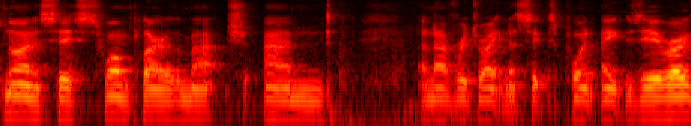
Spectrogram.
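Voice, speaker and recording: A man narrating a football management video game, calmly going through his team's signings in a steady, matter-of-fact way. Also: lowish voice. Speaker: gaming YouTuber. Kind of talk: game commentary walkthrough.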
